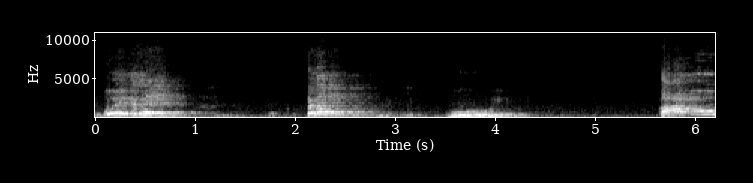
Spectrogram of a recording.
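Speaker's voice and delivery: grito alto y agudo de un loco; mock shout. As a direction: llamarlo a gritos desde la puerta. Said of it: "dia menjerit".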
